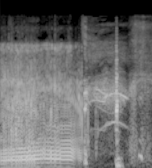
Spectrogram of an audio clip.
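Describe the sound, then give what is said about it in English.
A fart noise: a buzzy, low blat of about one second, followed by a few shorter sputtering sounds and talk. “Fart noise. Insert fart noise.”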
